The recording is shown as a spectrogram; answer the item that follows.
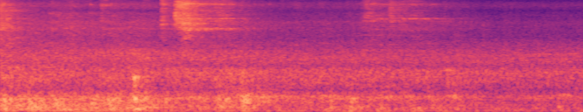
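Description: Suburban electric multiple-unit local train rolling away past the platform, its wheel and rail noise fading as the last coaches go by. Three short high-pitched wheel squeals: one at the start, one at about a second and a half and one near three seconds.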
